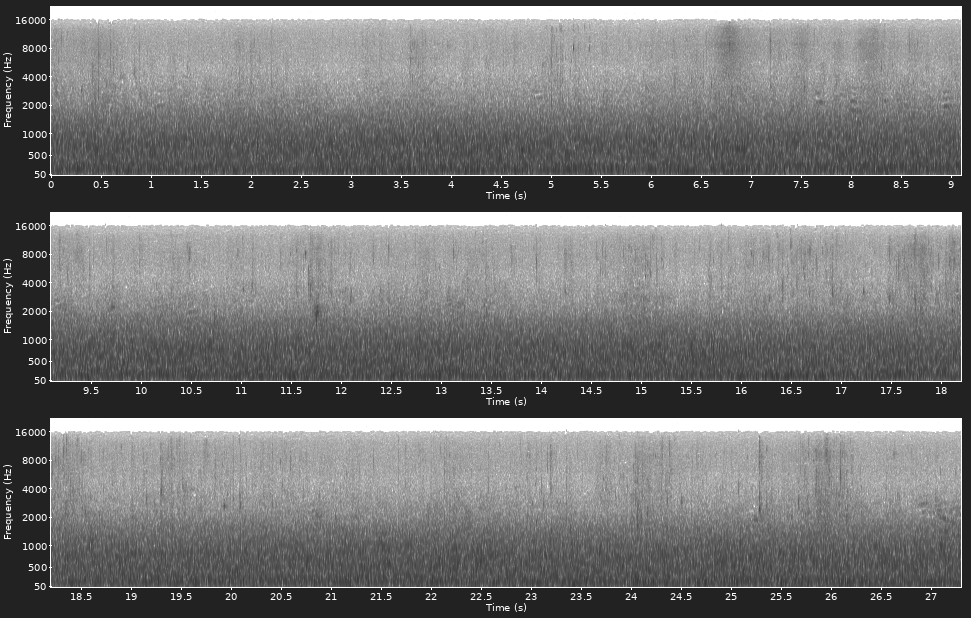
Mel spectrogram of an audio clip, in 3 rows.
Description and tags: Night-time wide angle stereo recording of Manhattan, as heard from across the East River, the recorder was kindly allowed access to the veranda of the Riverview Restaurant & Lounge in Long Island City and is facing the Manhattan skyline. Some noises of the restaurant can be heard in the background, very subdued, the quiet lapping of the East River can be heard in the foreground, and Manhattan bustle and traffic on the FDR Drive is in the wide range.
Recorded in March 2012 with a Zoom H2, mics set to 90° dispersion.
ambient, riverside, wide-angle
